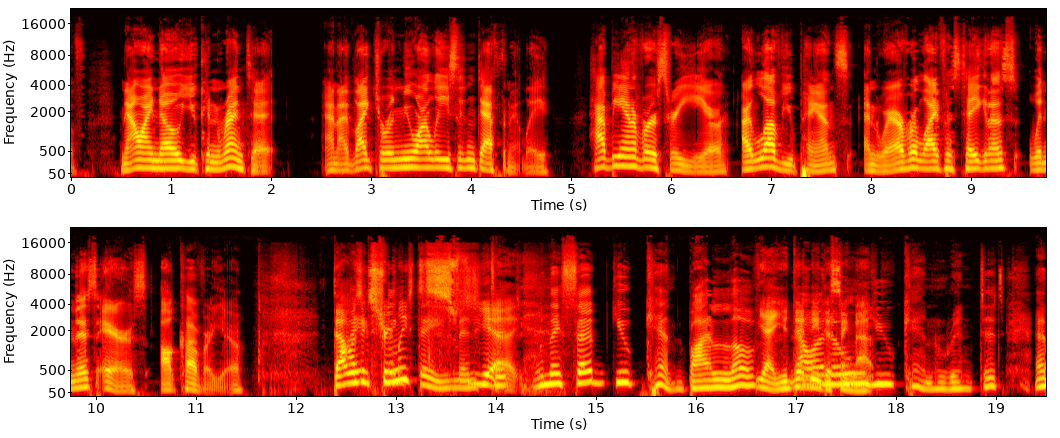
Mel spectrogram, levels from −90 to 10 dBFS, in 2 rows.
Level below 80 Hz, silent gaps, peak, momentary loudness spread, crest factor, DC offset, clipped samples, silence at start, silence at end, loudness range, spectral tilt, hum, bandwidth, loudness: -36 dBFS; none; 0 dBFS; 12 LU; 20 dB; under 0.1%; under 0.1%; 0 s; 0 s; 3 LU; -4 dB/octave; none; 19 kHz; -19 LUFS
